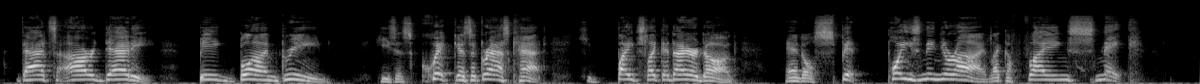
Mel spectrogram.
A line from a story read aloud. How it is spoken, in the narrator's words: The children were looking at him with wide, admiring eyes and yelling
